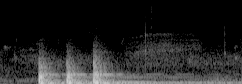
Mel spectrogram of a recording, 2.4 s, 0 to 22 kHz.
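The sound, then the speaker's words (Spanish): Three quick, evenly spaced knocks on a bedroom window at around 3 a.m., fairly loud, each leaving a faint resonant ring that fades into a quiet background. No one speaks. “ya les mencioné que en esta casa estaba todo bardeado con vidrios y un patio gigantesco y pues es un pueblo pequeño, o sea, si alguien entrara a las casas en las noches a tocar las ventanas, sería algo de lo que hablaría la gente del pueblo.”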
